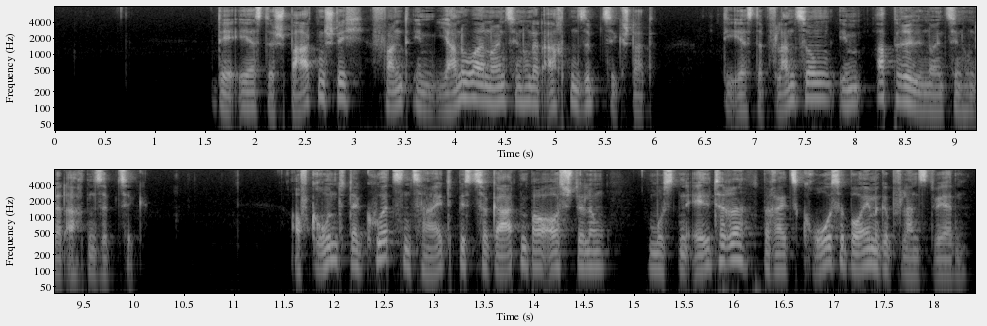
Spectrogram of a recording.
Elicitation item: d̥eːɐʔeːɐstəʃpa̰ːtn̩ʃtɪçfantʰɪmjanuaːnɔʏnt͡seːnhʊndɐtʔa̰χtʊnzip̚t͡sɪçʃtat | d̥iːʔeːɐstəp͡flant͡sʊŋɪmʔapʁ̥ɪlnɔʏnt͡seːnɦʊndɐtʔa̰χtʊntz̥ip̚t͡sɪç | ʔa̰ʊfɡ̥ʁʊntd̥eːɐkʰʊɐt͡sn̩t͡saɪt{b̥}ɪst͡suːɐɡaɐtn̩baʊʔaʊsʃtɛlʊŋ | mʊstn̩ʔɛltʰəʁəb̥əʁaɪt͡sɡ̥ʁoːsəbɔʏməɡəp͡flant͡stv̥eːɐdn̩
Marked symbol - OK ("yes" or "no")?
yes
